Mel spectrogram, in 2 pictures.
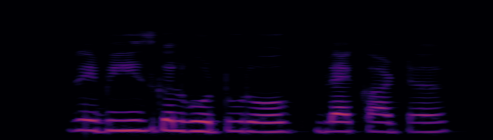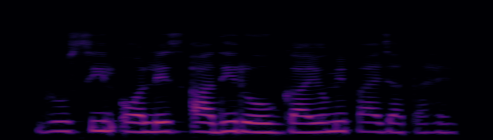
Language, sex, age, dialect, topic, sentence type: Hindi, female, 25-30, Hindustani Malvi Khadi Boli, agriculture, statement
